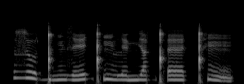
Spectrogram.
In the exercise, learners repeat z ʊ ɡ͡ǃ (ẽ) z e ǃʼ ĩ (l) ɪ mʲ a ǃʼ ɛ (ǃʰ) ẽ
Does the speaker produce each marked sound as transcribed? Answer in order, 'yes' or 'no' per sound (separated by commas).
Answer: no, yes, yes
